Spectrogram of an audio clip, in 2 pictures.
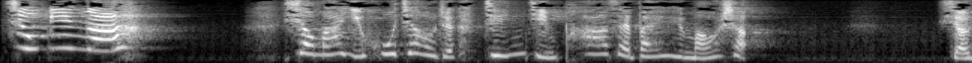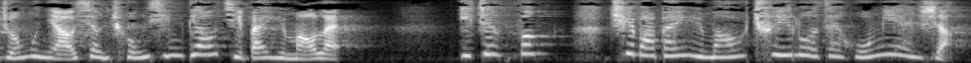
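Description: A woman narrating a children's story in an expressive, animated way. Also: very high voice, measured pace.

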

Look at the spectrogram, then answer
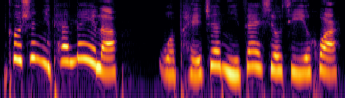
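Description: A woman's voice: sits high, big pitch swings, dry recording. A woman voicing a kind but busy female magpie who looks after a little pigeon in a children's story. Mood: caring. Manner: warm, chiding, hurried.

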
